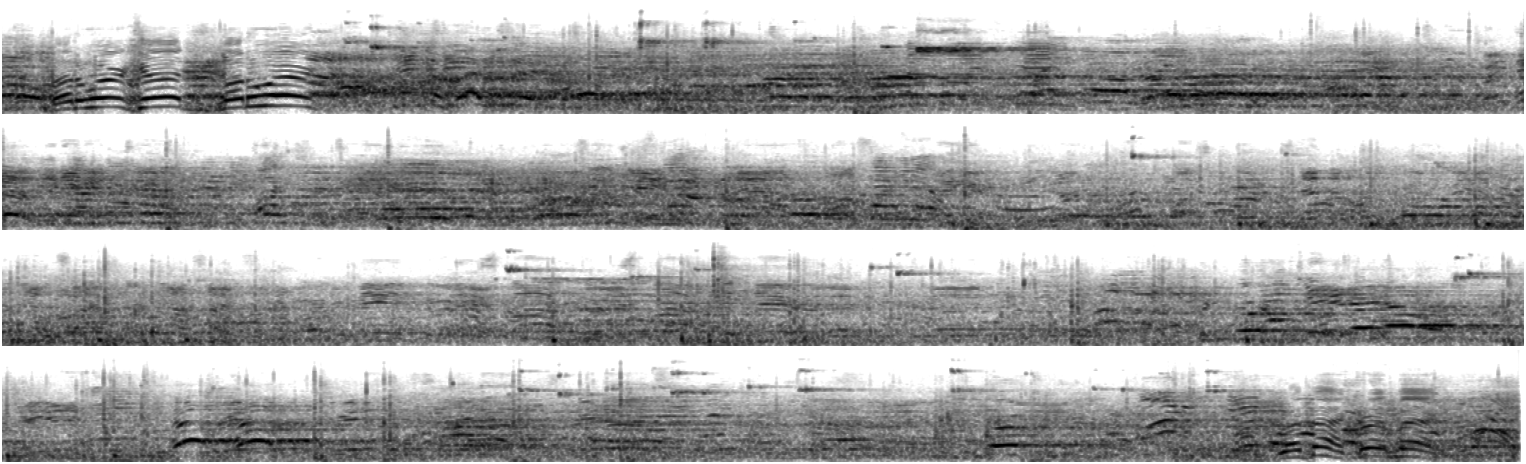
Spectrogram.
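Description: A basketball bouncing on a hardwood gym floor amid indistinct chatter and calls from spectators, echoing in the large hall.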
